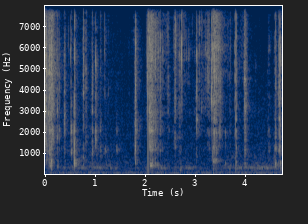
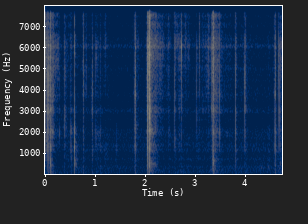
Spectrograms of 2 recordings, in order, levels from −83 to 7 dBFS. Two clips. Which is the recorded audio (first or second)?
first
